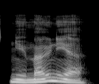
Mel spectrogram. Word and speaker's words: pneumonia: The letter P is silent in several common words. Cupboard, receipt, raspberry, psychiatric, psychology, coup, pneumonia to name a few.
